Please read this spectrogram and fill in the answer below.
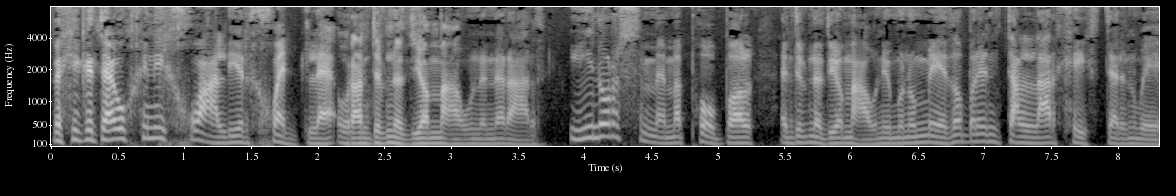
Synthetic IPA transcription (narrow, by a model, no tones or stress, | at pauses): vɛɬiɡədɛwχiniχwalˠirχwɛdlˠɛʔʊɾandɛvnəðjɔmawnənəɾa̰rð | iːnɔɾsəmɛmapʰoːbɔlˠ | əndɛvnəðjɔma̰wnimununmɛːðʊlˠbɔdɛndalˠarɬejθd̥ɛɾənweː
